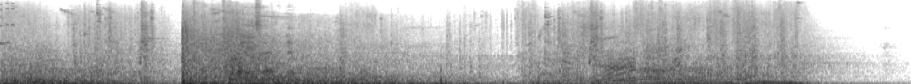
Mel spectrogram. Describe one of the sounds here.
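Explosions and gunfire boom loudly.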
